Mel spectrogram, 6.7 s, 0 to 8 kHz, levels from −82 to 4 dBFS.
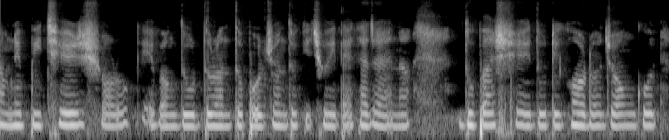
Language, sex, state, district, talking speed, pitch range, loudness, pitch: Bengali, female, West Bengal, Jalpaiguri, 145 wpm, 210-225 Hz, -22 LUFS, 215 Hz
